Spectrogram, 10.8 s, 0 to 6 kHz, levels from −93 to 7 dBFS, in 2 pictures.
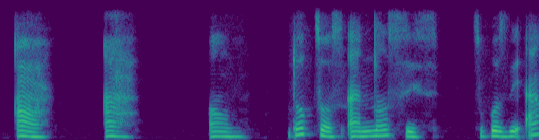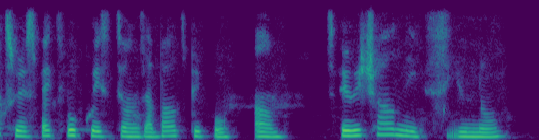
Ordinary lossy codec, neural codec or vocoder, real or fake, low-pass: Opus, 64 kbps; autoencoder, 48 kHz, 128 numbers a frame, DAC-VAE, trained on Japanese speech; fake; 5.4 kHz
